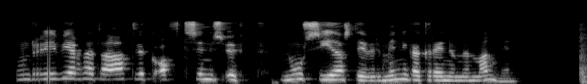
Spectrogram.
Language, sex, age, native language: Icelandic, female, 30-39, Icelandic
